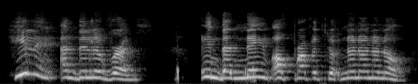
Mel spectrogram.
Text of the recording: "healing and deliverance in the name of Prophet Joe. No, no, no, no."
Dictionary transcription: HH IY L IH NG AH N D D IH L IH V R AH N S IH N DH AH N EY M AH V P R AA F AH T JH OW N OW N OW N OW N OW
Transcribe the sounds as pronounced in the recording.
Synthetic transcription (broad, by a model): HH IY L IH NG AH N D D IH L IH V R AH N S IH N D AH N EY M AH V P R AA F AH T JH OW N OW N OW N OW N OW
